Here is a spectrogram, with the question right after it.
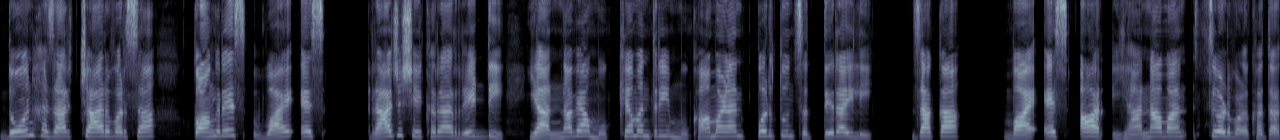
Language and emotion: Goan Konkani, neutral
